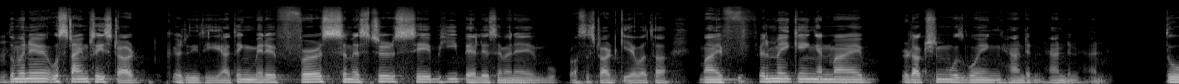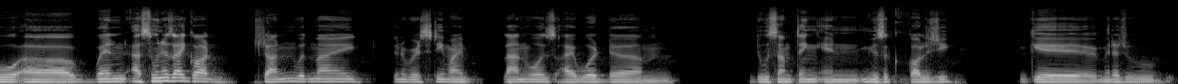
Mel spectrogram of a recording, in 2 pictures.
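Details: Stuttering in an adult male who has stammered since about age 3-5, with a return in his early 20s; he reports blocks, masked with alternate words, deep breaths and switching language.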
